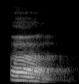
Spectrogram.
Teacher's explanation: it comes from the middle of your mouth and it's long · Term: er sound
